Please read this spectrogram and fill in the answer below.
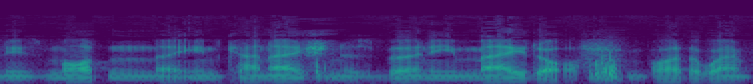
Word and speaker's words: Madoff: So Bernie Madoff with the money.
